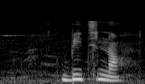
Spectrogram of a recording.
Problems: background conversations at intervals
